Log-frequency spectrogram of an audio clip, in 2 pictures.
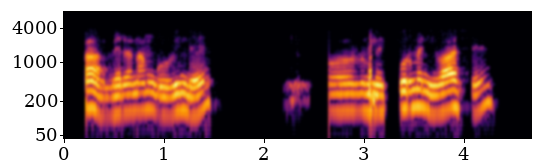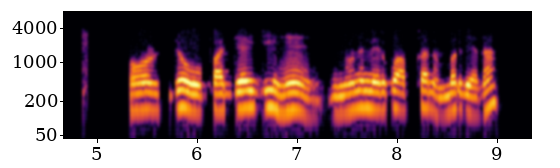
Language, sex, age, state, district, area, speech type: Hindi, male, 30-45, Madhya Pradesh, Ujjain, rural, conversation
